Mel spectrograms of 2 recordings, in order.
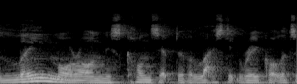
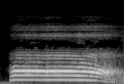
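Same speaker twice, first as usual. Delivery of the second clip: a forced, tight "uh", much louder and higher; pushed tense sound; 10 semitones higher, 12 dB louder than usual. Shown as a demonstration. Teacher shows the wrong, pushed sound. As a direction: muscle the breath out hard. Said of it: "This is wrong".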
